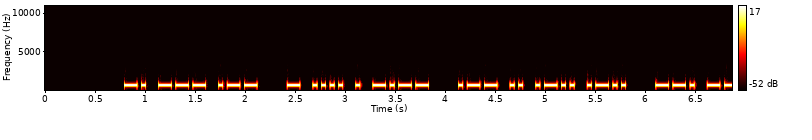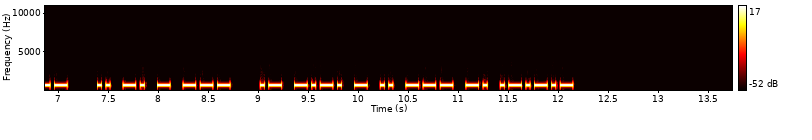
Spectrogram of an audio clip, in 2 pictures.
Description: Morse code, heard as a keyed tone, about 28 wpm, 700 Hz. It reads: NOW THEY WILL GO INTO ACTION.
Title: Sentences from Top 1000 Words - Review Part 4 - 28wpm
